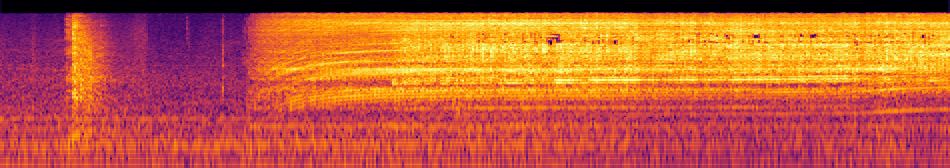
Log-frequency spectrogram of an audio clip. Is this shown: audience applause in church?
no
